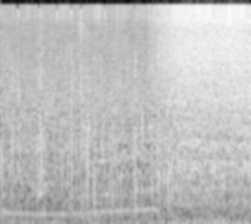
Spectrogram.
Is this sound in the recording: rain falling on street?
yes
